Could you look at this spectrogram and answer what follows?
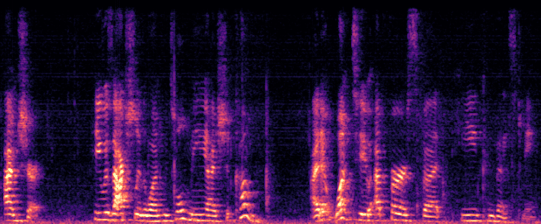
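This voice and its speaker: A woman's voice: medium pitch, moderate pace, bright, forceful tone. An actress playing a defiant, wounded twenty-three-year-old woman in a stage play, speaking earnestly and defensively. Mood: guarded, softer. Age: young adult. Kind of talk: one-act play dialogue. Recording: roomy echo, distant mic, faint noise.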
